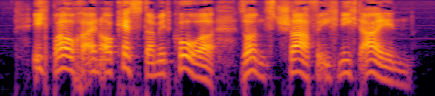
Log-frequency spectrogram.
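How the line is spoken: Calling down. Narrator (German): rief runter

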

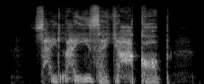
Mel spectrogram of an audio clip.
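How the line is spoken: Whispered. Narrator (German): flüstert Julian

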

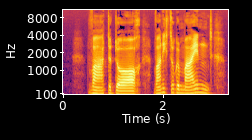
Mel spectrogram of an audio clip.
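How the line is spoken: Calling after someone. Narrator (German): ruft Leonie ihr nach

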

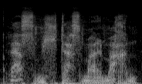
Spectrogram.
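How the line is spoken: Whispered. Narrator (German): flüsterte Robert

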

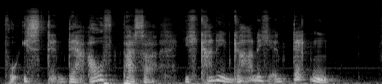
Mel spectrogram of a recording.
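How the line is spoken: Whispered. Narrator (German): flüsterte Anne

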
